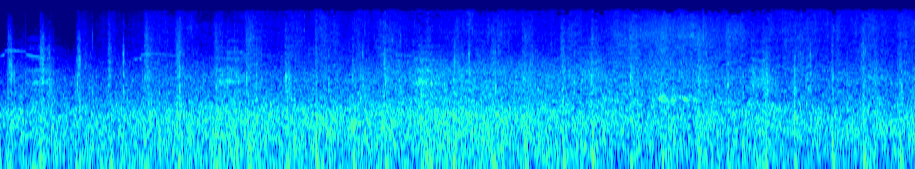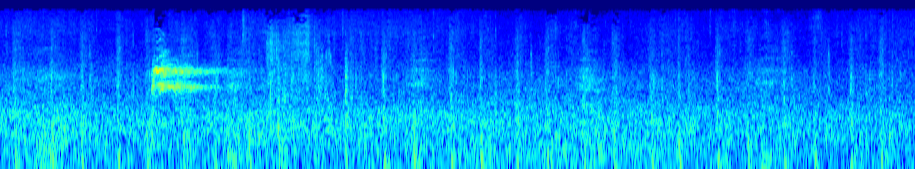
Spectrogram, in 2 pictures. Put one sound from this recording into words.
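Tall grass swishes and rustles.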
